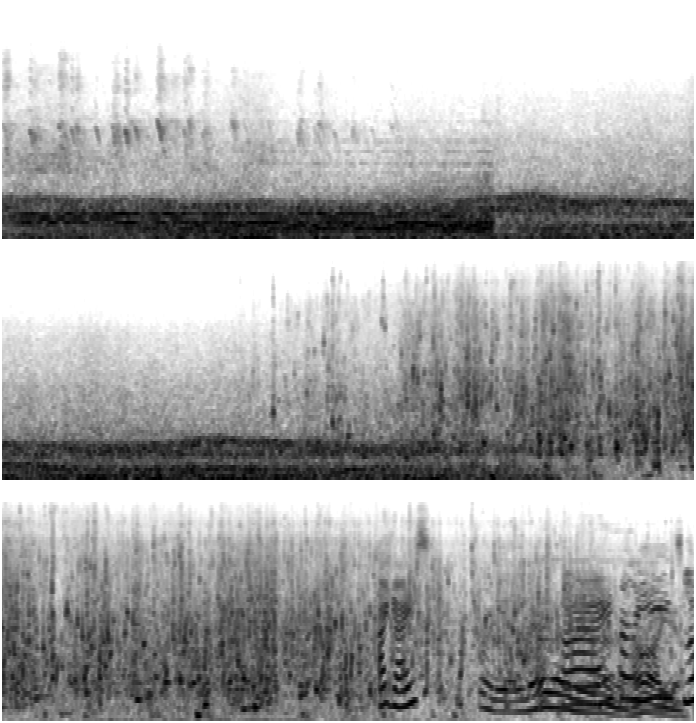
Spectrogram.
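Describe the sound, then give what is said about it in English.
Water sloshes and laps steadily against a boat's hull shortly before it sets out, over a low rumbling hum at first, with bright warbling birdcalls rising toward the end. “Thank you and so much you. For taking me out in your boat.”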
